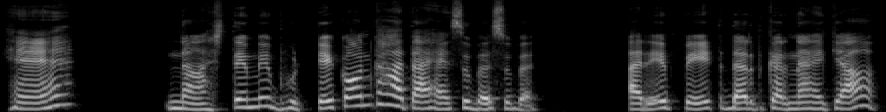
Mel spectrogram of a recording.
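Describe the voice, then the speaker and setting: A woman's voice: medium pitch, slow pace, fairly bright tone, no room sound, studio quality. A woman voicing an impatient, scolding middle-aged mother-in-law in a cartoon family story. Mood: exasperated, scolding. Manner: scolding, exasperated. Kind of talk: animated moral story dialogue.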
